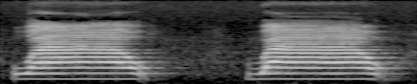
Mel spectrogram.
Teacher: دونوں ہونٹوں کو نہ ملانے سے واو ادا ہوتا ہے. دونوں ہونٹوں کے نہ ملانے سے واو ادا ہوتا ہے.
